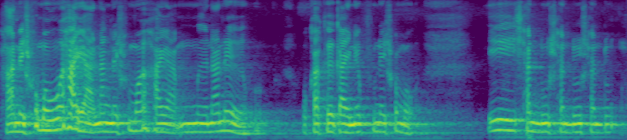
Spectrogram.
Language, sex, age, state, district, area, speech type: Bodo, female, 60+, Assam, Baksa, urban, spontaneous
